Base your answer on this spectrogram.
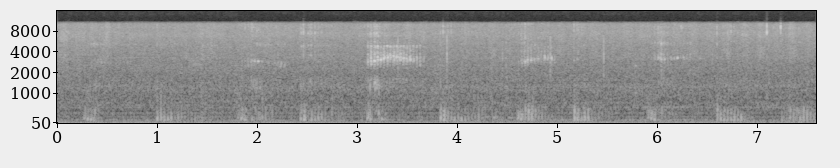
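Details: Loud purring from Legend, a domestic cat; regular low rumbling beats about every half second to second, with a brief higher hiss-like sound midway.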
